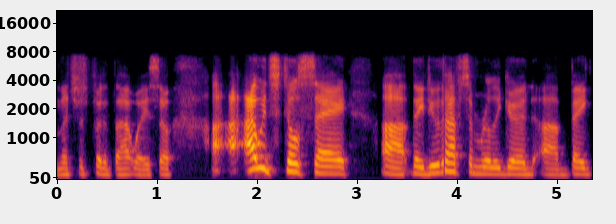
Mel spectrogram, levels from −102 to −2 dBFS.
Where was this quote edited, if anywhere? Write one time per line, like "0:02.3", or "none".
0:03.9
